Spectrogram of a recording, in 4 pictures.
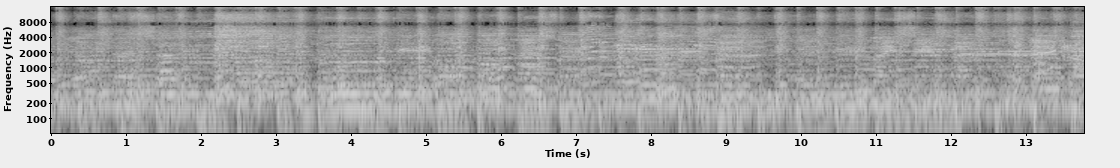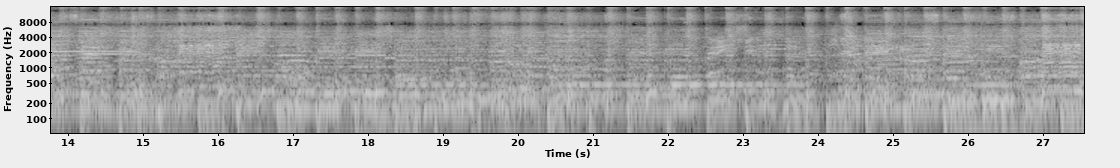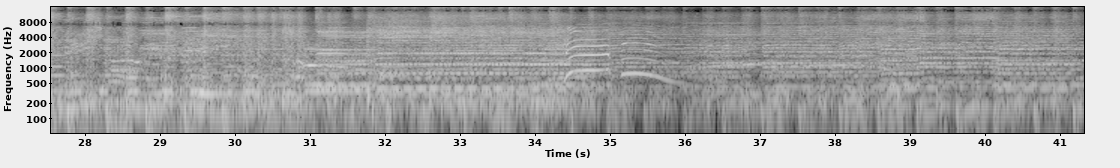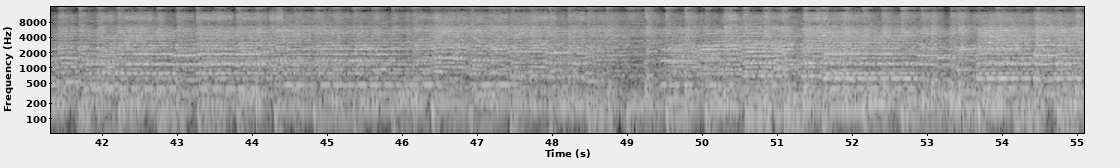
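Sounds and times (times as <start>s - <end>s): person singing: 0.0s - 37.7s
live band playing: 0.0s - 55.0s.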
